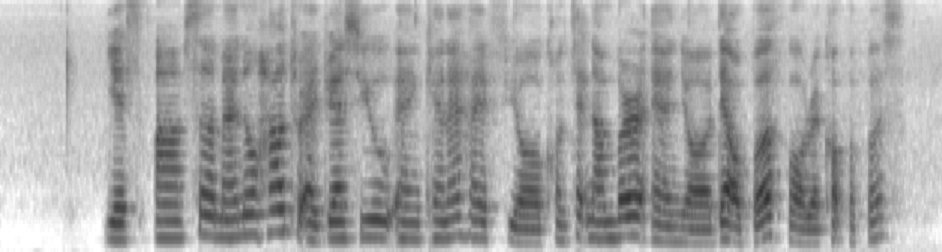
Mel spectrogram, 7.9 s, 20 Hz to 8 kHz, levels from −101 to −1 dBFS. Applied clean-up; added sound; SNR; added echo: neural mask model Resemble Enhance denoiser.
